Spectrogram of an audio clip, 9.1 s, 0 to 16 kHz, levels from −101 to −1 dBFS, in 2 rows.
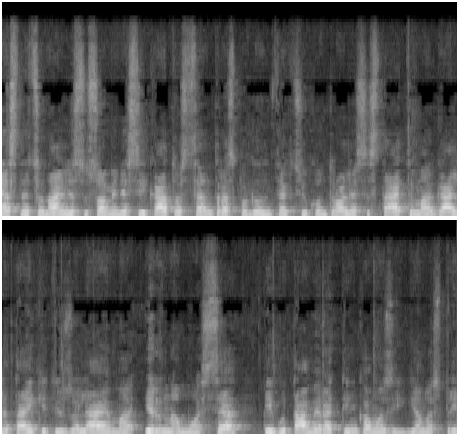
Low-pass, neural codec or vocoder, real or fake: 14.4 kHz; vocoder, 44.1 kHz, 128 mel bands every 256 samples, BigVGAN v2; fake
